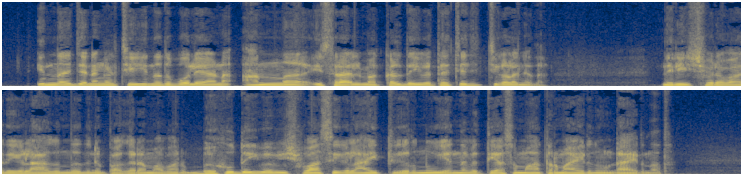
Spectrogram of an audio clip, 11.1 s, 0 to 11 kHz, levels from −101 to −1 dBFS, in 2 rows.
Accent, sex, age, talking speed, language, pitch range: native, male, 40-59, 95 wpm, Malayalam, 95-130 Hz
